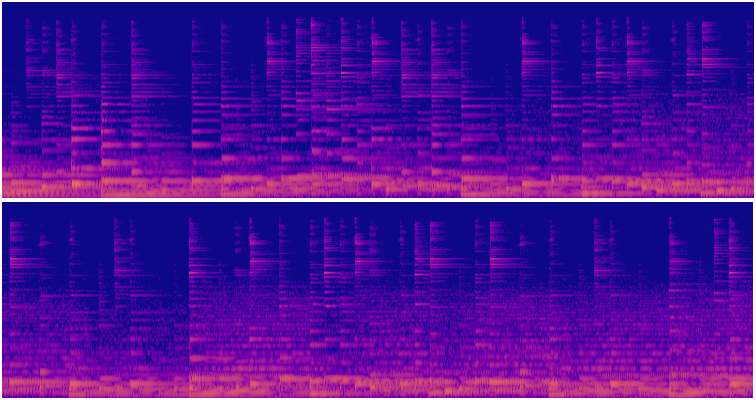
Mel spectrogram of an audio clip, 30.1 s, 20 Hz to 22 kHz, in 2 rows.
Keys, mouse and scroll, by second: 0.1 ctrl+z, 8.9-9.4 scroll down 1, 9.4 space, 10.1 scroll down 1, 15.7 space, 16.6 scroll down 1, 18.4-18.9 scroll down 1, 18.9 space, 20.6 scroll up 1, 21.2 scroll down 1, 22.3 scroll up 1.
